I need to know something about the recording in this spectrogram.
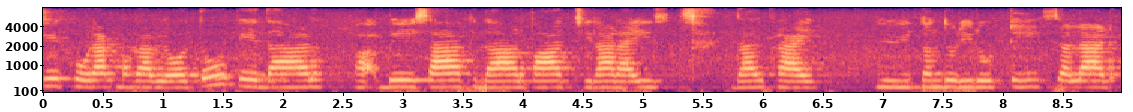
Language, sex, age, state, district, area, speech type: Gujarati, female, 30-45, Gujarat, Morbi, urban, spontaneous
